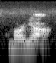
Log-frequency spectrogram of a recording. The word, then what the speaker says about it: Marya: This word is pronounced Marya. Marya.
